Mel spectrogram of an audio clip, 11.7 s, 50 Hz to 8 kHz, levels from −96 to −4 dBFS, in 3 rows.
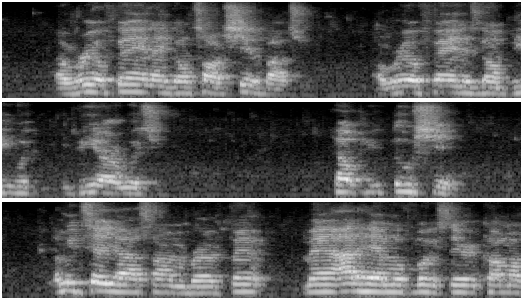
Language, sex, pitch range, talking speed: English, male, 145-185 Hz, 200 wpm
